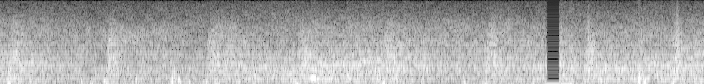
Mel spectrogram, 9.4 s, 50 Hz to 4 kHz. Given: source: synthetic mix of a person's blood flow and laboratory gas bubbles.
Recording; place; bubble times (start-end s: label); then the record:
Doppler ultrasound of blood flow; subclavian vein
2.29-2.39 s: bubbles
From the record:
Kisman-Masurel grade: 123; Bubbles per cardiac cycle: 1 to 2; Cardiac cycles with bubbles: 10 to 50%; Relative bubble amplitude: loud (0.450 to 0.775); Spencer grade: 2 (many but less than half of the cardiac periods contain bubble signals, singularly or in groups); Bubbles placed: anywhere in the cardiac cycle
